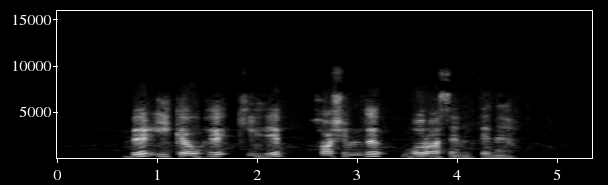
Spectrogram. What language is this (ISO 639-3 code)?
bak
